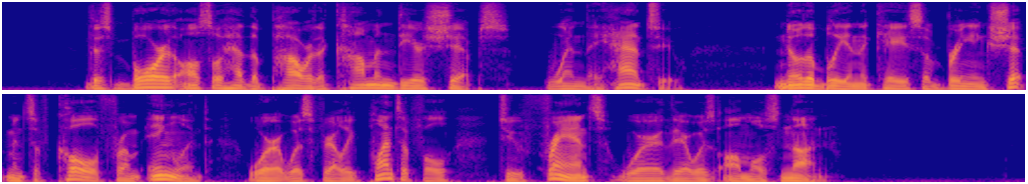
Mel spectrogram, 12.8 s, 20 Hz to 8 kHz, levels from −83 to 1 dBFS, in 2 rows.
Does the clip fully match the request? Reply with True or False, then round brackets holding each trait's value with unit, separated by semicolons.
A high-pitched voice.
False (80 Hz)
